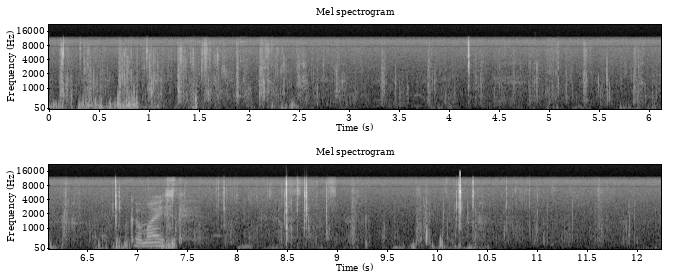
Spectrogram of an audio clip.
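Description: Footsteps crunch on a dry, stony dirt path.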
